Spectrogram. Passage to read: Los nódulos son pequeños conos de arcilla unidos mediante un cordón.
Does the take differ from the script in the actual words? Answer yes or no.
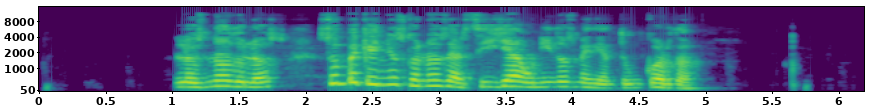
no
